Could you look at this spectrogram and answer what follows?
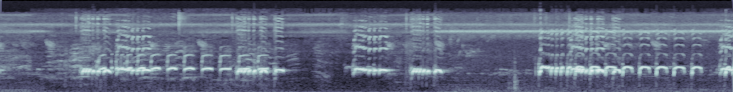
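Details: Loud local zebra dove, an actively singing bird used as a lure to get other doves singing in the morning and evening; bursts of quick, rolling mid-pitched coos, a pause, then a long rippling run near the end.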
